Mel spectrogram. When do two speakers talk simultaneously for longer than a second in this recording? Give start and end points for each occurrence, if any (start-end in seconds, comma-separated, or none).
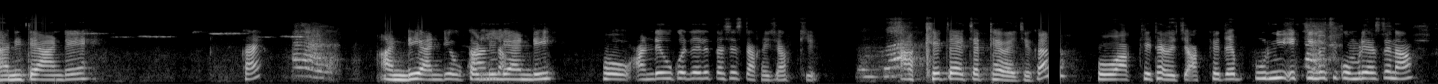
none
